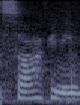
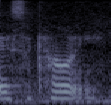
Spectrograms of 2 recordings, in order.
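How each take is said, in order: First: Saucony said SOCK-uh-nee; own pronunciation. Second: Saucony said suh-KOH-nee; other people's pronunciation. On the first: Runner showing how she always says it, Saucony as SOCK-uh-nee. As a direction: put the stress of Saucony on SOCK. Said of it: "I always pronounce it Saucony". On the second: Runner showing how some others say it, Saucony as suh-KOH-nee. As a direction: put the stress of Saucony on a long KOH. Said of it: "I hear some people say Saucony". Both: Shown as a demonstration.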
